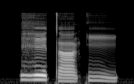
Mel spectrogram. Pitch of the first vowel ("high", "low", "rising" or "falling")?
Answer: high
